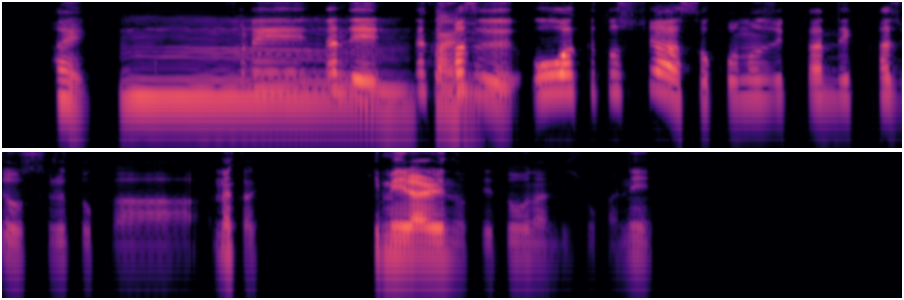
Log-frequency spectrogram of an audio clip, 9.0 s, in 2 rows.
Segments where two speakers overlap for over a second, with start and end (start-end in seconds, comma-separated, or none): 1.2-2.4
